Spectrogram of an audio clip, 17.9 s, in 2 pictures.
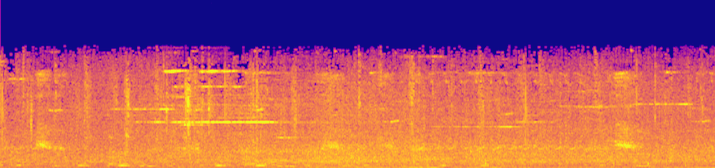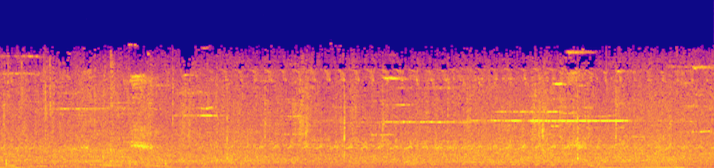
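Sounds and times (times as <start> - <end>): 
murmuring voices on Gorokhovaya Street in Saint Petersburg: 0.0 - 13.1
passing traffic on Gorokhovaya Street in Saint Petersburg: 0.0 - 17.8.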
